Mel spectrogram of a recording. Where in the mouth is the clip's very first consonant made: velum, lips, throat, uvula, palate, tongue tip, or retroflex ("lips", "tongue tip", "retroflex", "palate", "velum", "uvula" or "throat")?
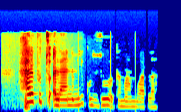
throat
